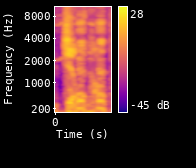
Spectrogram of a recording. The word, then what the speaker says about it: Gyllenhaal: And I said, Gyllenhaal. – It's a soft G.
